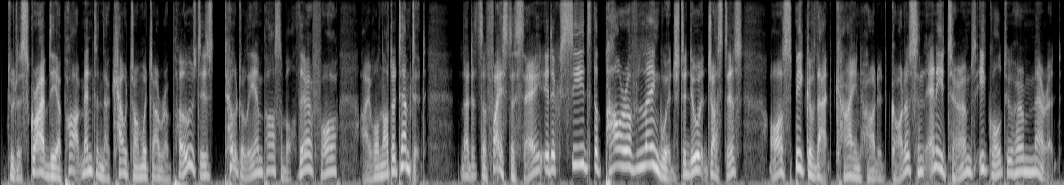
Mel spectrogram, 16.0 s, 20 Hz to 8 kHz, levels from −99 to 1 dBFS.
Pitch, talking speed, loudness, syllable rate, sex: 140 Hz, 185 wpm, -24 LUFS, 5.5 syllables/s, male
